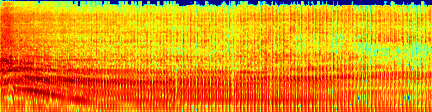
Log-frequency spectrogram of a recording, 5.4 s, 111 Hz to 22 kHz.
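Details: Suzuki SV650 V-twin, just fitted with new exhaust after oil-leak repair, bike on its side: after a blip, revs settle into an uneven stumbling idle with skipped pulses; misfire, owner plans to replace spark plugs and coils.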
